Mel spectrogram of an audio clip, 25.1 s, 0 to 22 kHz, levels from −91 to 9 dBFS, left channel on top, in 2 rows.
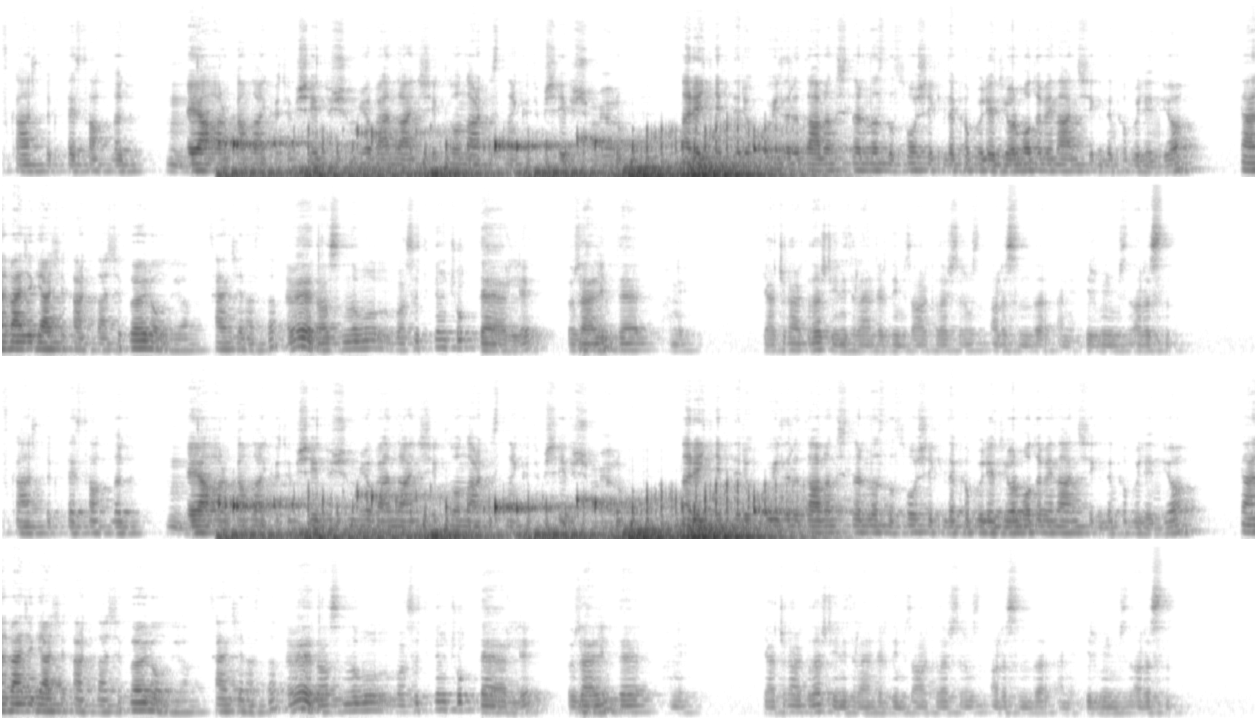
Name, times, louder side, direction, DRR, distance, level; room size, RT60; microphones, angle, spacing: voice 1, 0.7-1.2 1.9-6.2 6.8-10.9 11.3-11.8 12.4-14.4 14.7-15.3 18.5-18.6, left 1 dB, 35° left, 3 dB, 2.5 m, -40 dB
sound 1, 2.1-8.2, right 1 dB, 25° right, 1.6 m, -28 dB
voice 2, 15.4-17.9 18.2-18.9 19.2-19.4 20.2-24.2, left 2 dB, 75° left, 7 dB, 1.7 m, -45 dB
24.0 x 13.5 x 3.3 m, 0.36 s
head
